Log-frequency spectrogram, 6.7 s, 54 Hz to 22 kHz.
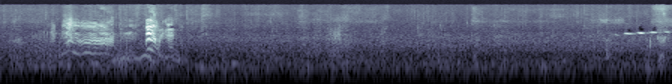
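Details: Pug (Canis familiaris) puppies from a litter dated 18.12 give a couple of high, squeaky whines and yelps, then fall mostly quiet.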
